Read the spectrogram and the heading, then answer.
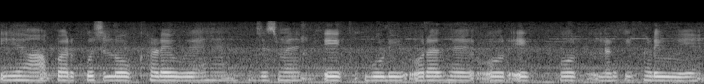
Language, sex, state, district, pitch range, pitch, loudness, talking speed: Hindi, female, Uttar Pradesh, Muzaffarnagar, 170-185 Hz, 185 Hz, -15 LUFS, 160 wpm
